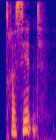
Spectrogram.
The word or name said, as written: trassent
